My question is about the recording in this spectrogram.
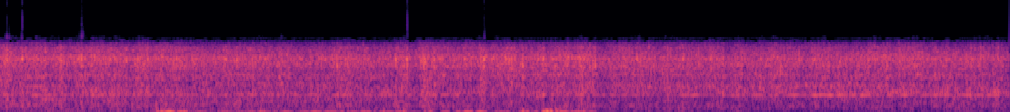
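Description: Postwar Santa Fe diesel model train running on its track: a steady rushing rumble of wheels and motor, with a faint steady hum.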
